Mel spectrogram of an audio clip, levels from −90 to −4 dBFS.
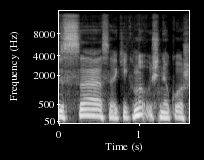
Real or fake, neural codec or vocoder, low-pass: fake; vocoder, 48 kHz, 128 mel bands, Vocos; 14.4 kHz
